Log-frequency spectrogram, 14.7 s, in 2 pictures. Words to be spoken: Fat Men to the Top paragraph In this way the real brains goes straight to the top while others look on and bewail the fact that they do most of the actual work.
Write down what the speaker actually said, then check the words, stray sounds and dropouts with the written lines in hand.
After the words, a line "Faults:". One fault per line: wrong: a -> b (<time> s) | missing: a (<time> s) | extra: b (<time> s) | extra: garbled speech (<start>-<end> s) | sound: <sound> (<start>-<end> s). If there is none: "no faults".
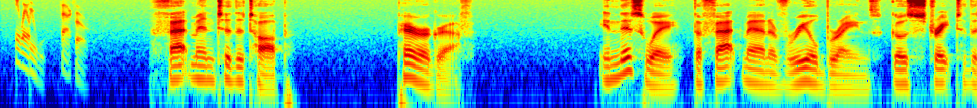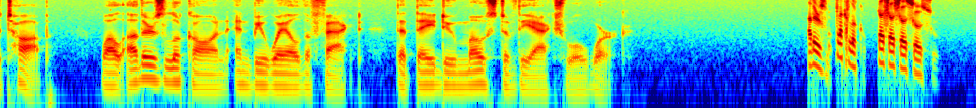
Fat Men to the Top paragraph In this way the fat man of real brains goes straight to the top while others look on and bewail the fact that they do most of the actual work.
Faults:
sound: chirp (0.1-0.7 s)
extra: fat man of (5.3 s)
sound: chirp (13.4-14.4 s)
